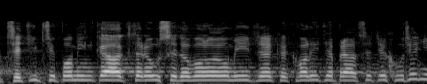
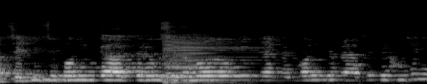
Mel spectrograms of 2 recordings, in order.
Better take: first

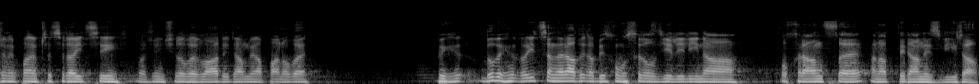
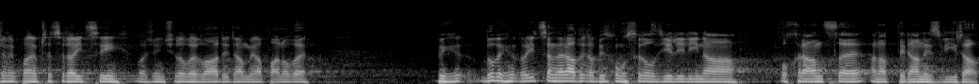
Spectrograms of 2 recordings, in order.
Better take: second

